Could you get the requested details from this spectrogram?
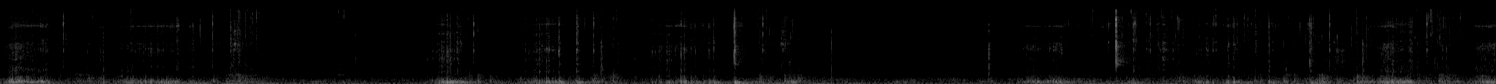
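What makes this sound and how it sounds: A black blade shaves and scrapes a hand-sized solid pink bar of soap held in the fingers, throwing off powdery white flakes. Soft, dry rasping and crisp tearing-like shaving strokes come in uneven bursts over a low, muffled rumble, with occasional sharp bright ticks.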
